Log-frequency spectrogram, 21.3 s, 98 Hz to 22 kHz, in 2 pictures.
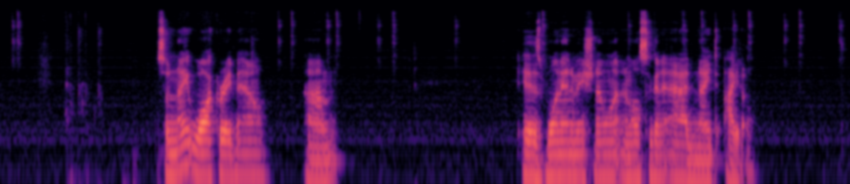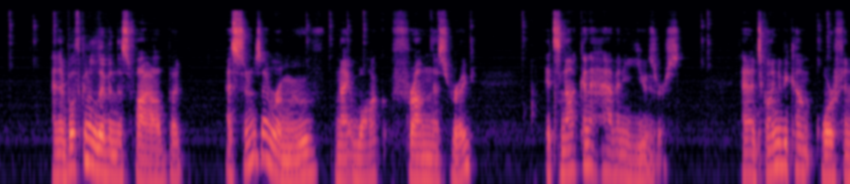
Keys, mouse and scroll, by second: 0.6 shift+middle click, 0.8 middle click, 2.9-5.4 typing, 3.2 click, 3.8 click, 4.4 click, 5.4 click, 6.5-16.9 typing, 7.8 click, 8.3 click, 8.9 click, 9.5 click, 10.2 click, 10.8 click, 14.2 click, 14.9 click, 15.3 click, 16.2 click, 19.1 click, 20.6 click.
